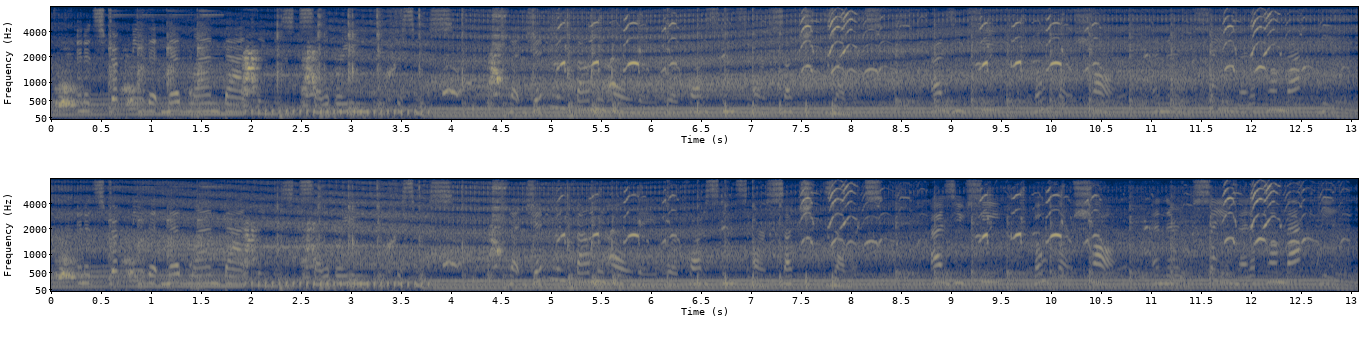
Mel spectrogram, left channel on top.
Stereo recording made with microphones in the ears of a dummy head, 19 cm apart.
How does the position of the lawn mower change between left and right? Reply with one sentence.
You can hear the lawn mower go from the right side to the left.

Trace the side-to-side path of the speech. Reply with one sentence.
In this clip you hear the speech travel towards the right.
